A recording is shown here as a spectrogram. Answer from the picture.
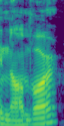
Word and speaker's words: Namvar: would say my name is i would say namvar but obviously like the way you would pronounce it like back in iran persian heritage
